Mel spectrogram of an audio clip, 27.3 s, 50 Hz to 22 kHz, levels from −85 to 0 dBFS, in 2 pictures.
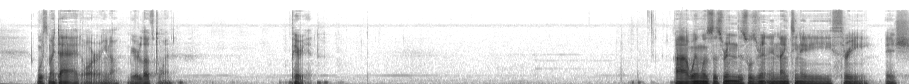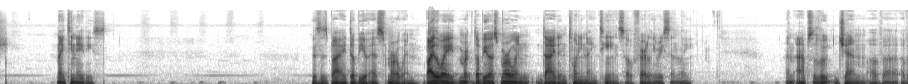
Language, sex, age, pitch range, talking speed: English, male, 30-49, 80-90 Hz, 90 wpm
